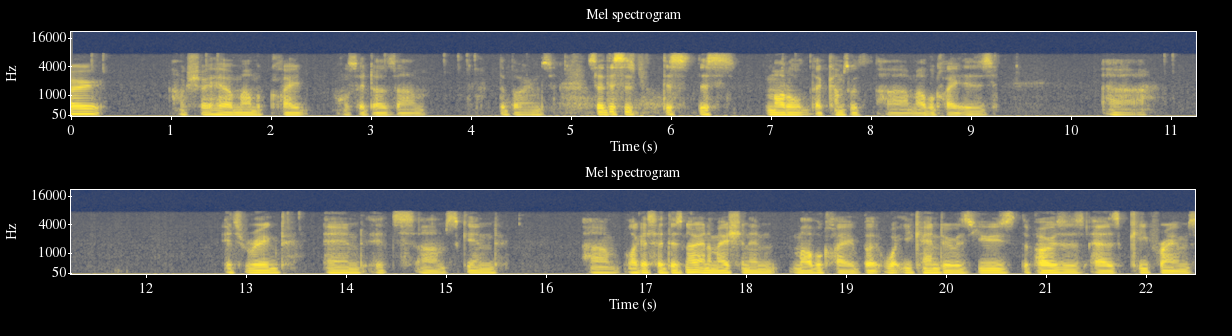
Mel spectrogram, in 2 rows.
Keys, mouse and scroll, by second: 0.2 middle click, 0.2 click, 1.3 click, 3.1 click, 3.7 click, 3.9 click, 6.5 middle click, 7.2 right click, 10.9 click, 13.4 click, 15.0 right click.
